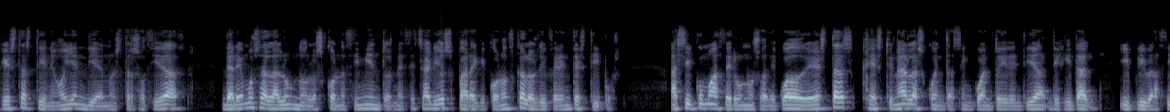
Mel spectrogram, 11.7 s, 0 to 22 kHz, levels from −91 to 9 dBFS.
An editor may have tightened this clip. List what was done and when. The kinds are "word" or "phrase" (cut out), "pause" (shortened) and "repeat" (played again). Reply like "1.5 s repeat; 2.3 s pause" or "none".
none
